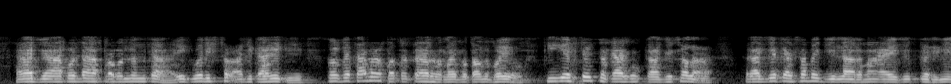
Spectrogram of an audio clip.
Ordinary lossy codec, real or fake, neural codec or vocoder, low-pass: none; fake; codec, 32 kHz, 1.9 kbps, SNAC; 3.6 kHz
